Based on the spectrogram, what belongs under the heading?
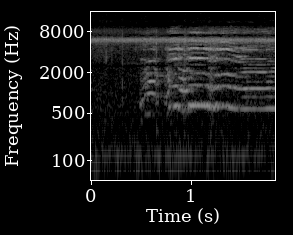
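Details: A 3-year-old Gold Sebright bantam rooster, the loudest on the farm, crows to the backyard flock: a short, high, strained crow, rising then holding a thin drawn-out note, over a faint steady hiss.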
